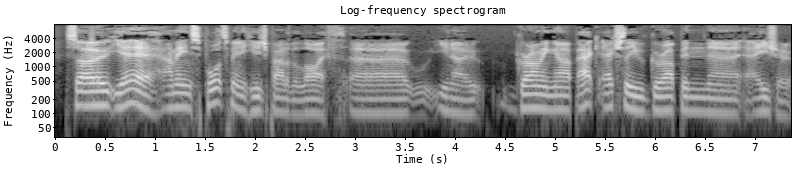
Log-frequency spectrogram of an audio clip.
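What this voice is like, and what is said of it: Australian accent. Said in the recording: “for those of you that can't identify ... accent, he's from Australia”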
